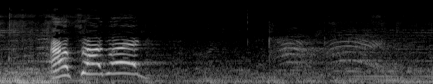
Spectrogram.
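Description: A person close by yelling three loud, high-pitched shouts in quick succession, cheering on a barrel-racing horse and rider, followed by fainter calls near the end. Arena music plays underneath.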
